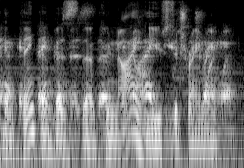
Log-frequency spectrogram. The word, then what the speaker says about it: kunai: The way he keeps saying kunai, like it sounds like the way he's saying it is K-O-O like dash N-A-I. That's not how it's said, my man.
